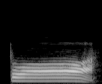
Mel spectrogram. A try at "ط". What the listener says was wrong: ঠোঁট কিন্তু গোল হচ্ছে। কথা বলার ক্ষেত্রে ঠোঁট গোল হচ্ছে, ঠোঁট গোল হবে না।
